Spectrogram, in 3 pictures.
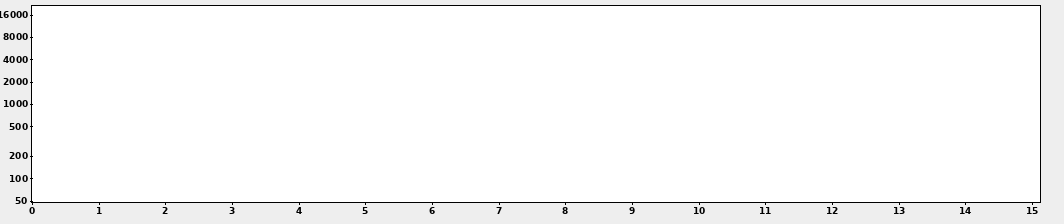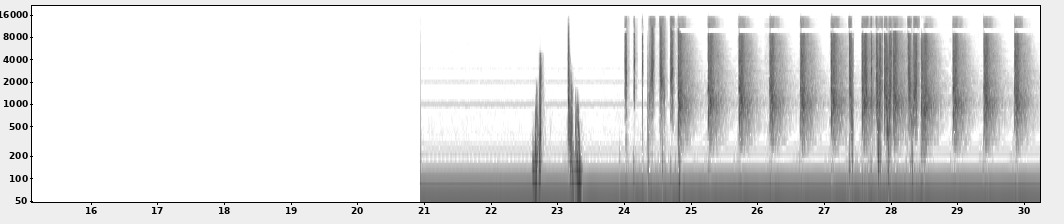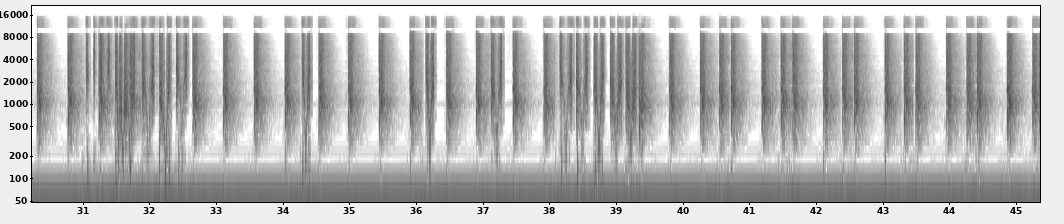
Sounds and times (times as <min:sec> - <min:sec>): Inside, small room: 0:21.0 - 0:45.3
Silence: 0:21.0 - 0:45.3.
